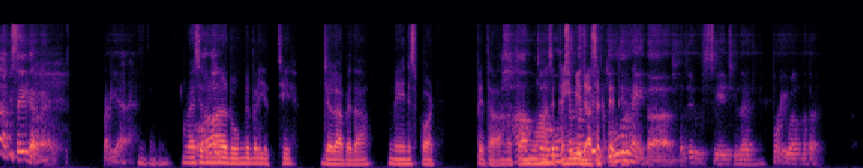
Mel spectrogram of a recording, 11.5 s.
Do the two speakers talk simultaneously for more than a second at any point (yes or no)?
yes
